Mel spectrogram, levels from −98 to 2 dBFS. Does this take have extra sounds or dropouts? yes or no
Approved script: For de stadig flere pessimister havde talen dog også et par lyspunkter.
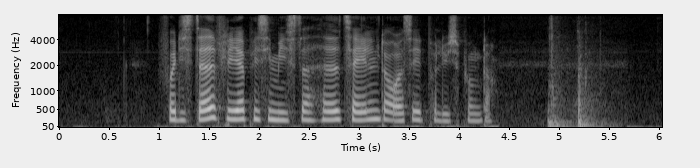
yes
